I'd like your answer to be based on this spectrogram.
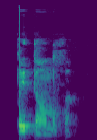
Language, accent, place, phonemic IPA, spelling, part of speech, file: French, France, Lyon, /pʁe.tɑ̃dʁ/, prætendre, verb, LL-Q150 (fra)-prætendre.wav
- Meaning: obsolete form of prétendre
